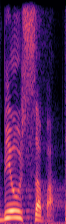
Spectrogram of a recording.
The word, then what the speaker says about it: Beelzebub: Actually, the word busabab I don't know in English. I think I may say it wrong in Beelzebub. Beelzebub. Thank you. My pronunciation, Beelzebub.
